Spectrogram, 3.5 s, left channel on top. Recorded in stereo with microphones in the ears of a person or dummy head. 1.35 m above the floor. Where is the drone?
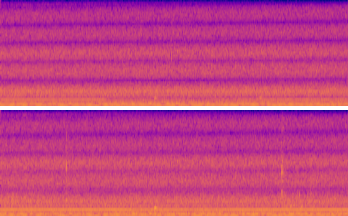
Centre (ahead or behind).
